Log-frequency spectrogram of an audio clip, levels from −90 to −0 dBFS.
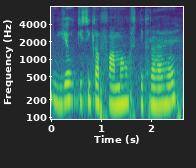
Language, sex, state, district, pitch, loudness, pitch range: Hindi, male, Arunachal Pradesh, Lower Dibang Valley, 180 Hz, -16 LUFS, 170-190 Hz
